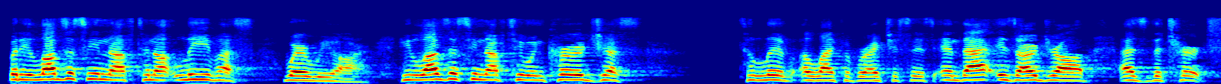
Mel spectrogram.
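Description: A man's voice: high voice, fairly even intonation, normal speed, big-room sound, lo-fi sound. A young man preaching an earnest sermon to his church, asking the listeners one question after another. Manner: earnest, asks many rhetorical questions. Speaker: pastor. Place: church hall.

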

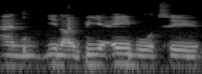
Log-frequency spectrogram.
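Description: A man's voice: medium pitch, little pitch movement, unhurried, dull audio, a little hiss or hum. A man from Thailand who owns a restaurant, talking in a casual interview with many restarts and "you know"s. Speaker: restaurant owner. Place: his restaurant, indoors.

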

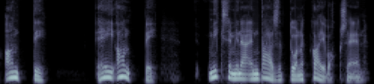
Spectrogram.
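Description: A man's voice: on the low side, sing-song, darkish tone, no room sound, studio quality. A man voicing an earnest, stubborn Finnish worker who keeps pleading his case, a little raised from his narration. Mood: insistent.

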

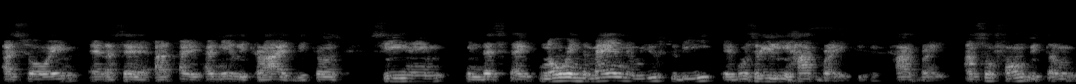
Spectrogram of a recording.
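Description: A man's voice: mid-range voice, pushed and bright. A man, a former football goalkeeper and non-native English speaker, reminisces in an interview, emphatic and repeating phrases for weight. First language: not English. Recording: roomy, distant, slightly dull sound.

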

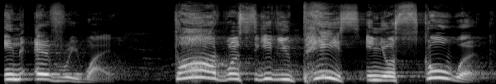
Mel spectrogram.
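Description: High-voiced preaching man in an echoing hall. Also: big pitch swings, takes it slowly, a little mellow. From South Africa. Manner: emphatic, repeats and stretches key words, urging the crowd on. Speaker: pastor. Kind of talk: sermon. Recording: long hall reverb.

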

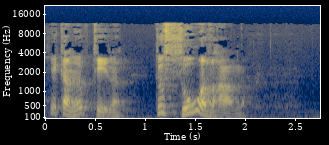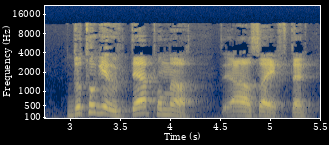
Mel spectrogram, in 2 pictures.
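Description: A man casually telling hunting stories, a lively storyteller who uses lots of fillers. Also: fairly high pitch. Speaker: hunt organizer telling stories.

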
